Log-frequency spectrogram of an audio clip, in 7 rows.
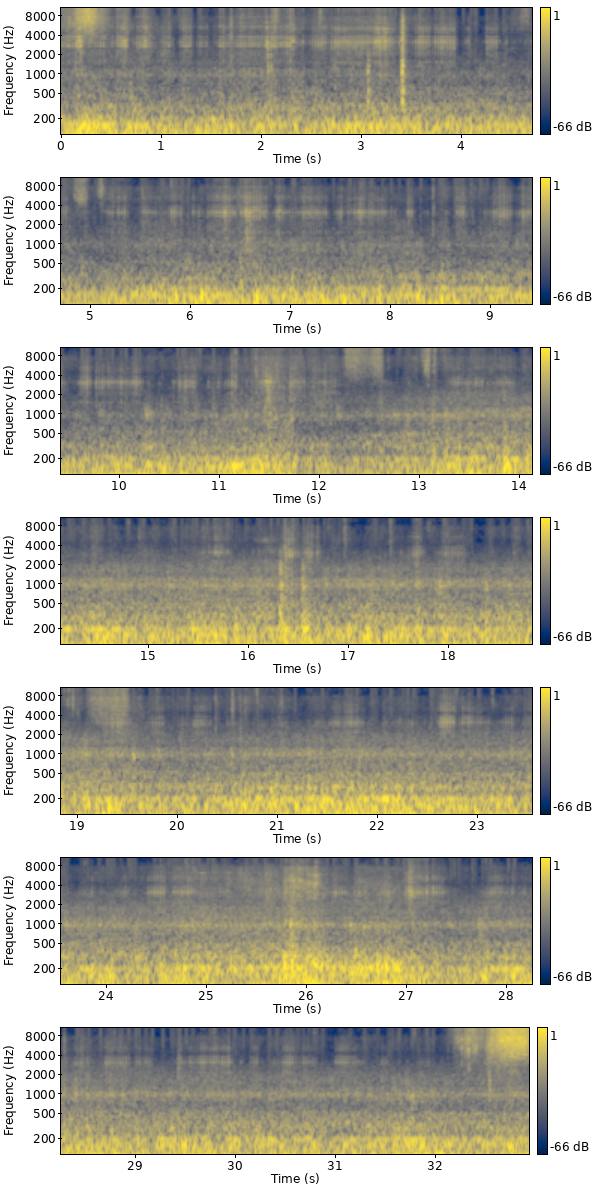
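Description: Steady low road and tyre rumble inside the cabin of a 2023 Volkswagen ID. Buzz Cargo, a battery-electric van, driving at about 30 to 50 km/h on city streets, with no engine note.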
